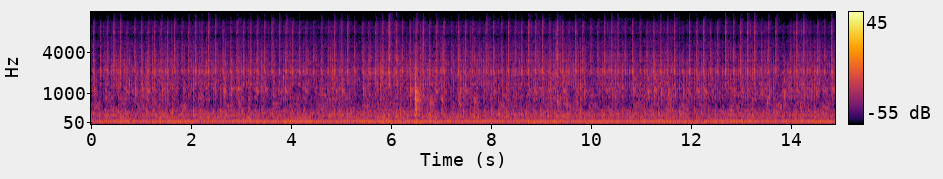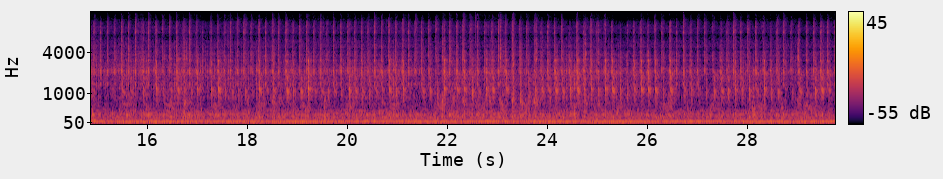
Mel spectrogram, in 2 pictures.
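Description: Spinning wheel running steadily as silk and merino singles are plied together: an even mechanical whirr over a constant low hum. There is one sharp click about six seconds in.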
